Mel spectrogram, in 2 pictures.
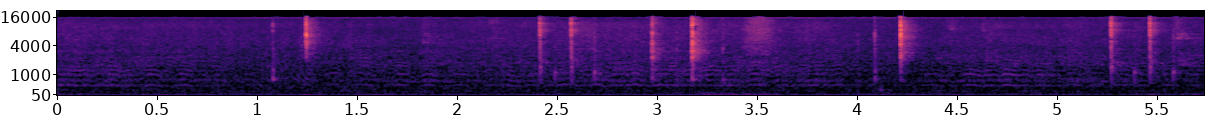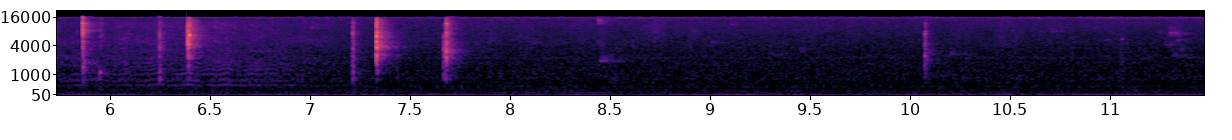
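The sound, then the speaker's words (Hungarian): Flies buzzing around a person who has stopped for a moment, a steady faint insect hum broken by scattered sharp clicks. “valahol megállok egy rövid időre, akkor megjelennek körülöttem a legyek.”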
